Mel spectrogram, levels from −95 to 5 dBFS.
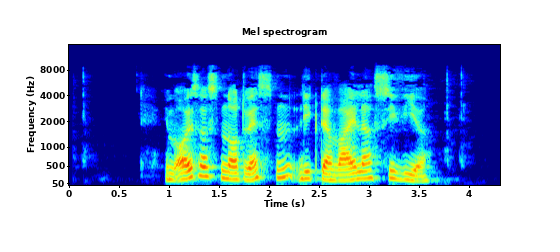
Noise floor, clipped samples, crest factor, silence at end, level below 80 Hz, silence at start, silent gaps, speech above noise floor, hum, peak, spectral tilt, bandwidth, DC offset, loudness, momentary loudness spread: -76 dBFS; under 0.1%; 18 dB; 0.7 s; -68 dBFS; 0.95 s; none; 54 dB; none; -4 dBFS; -5.5 dB/octave; 9.2 kHz; under 0.1%; -22 LUFS; 9 LU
